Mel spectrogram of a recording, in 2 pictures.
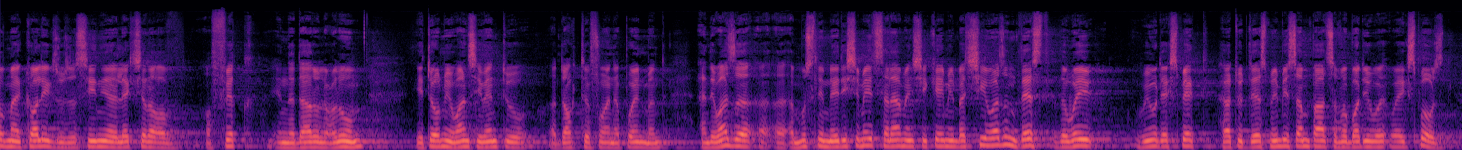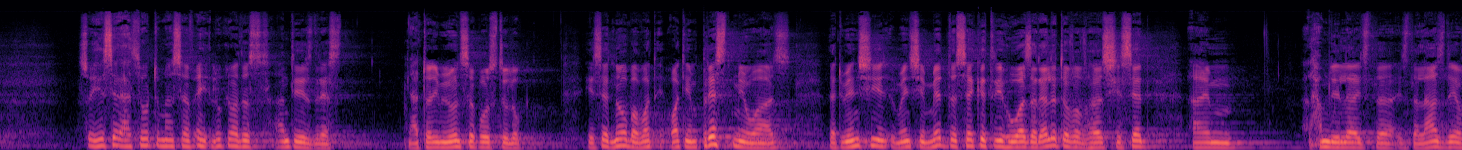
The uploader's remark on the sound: at the Houghton Masjid (West Street)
